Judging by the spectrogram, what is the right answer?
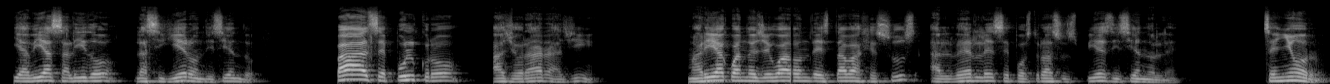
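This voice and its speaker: A man's voice: fairly high pitch, a bit bright. A man preaching a Sunday sermon, reading scripture aloud and breaking in with rhetorical questions to the congregation. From Bolivia. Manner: voice rises and slows for the quoted words. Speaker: evangelist preacher.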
